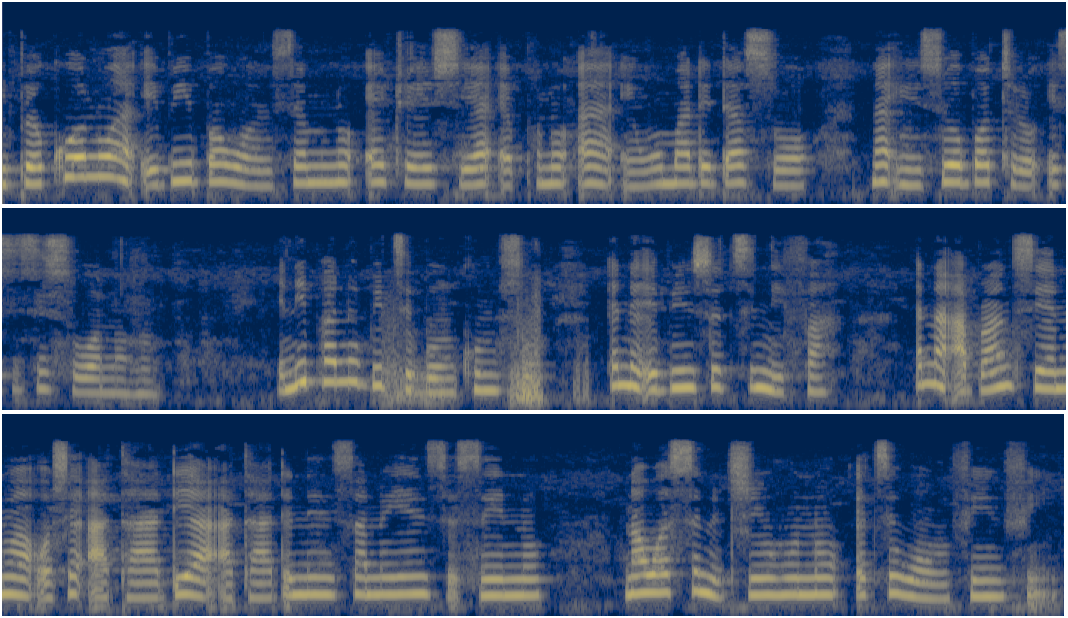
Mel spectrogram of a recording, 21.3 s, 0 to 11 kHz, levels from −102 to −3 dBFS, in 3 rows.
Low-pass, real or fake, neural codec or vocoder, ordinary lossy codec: 7.2 kHz; real; none; MP3, 48 kbps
